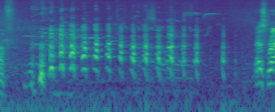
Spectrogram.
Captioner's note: laughing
